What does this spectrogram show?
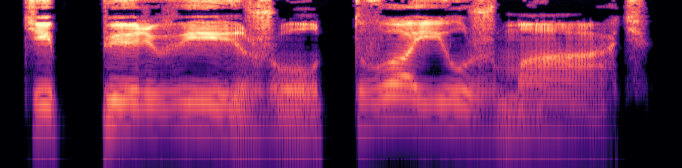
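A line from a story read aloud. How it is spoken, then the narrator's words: Drawling. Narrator (Russian): протянул напарник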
